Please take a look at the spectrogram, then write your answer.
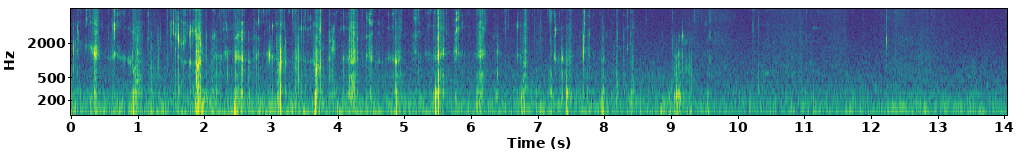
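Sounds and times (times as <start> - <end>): crisp chewing crackles: 0.0 - 10.4.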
